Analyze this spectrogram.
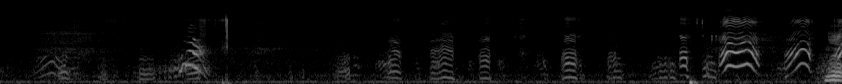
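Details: Three-day-old puppy from Jig's litter making soft, broken whimpers at first, then a quicker string of thin arched squeals that swell louder near the end, with a faint hum and a couple of handling knocks.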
